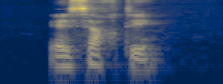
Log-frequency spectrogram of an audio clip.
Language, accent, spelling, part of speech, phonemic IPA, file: French, France, essarter, verb, /e.saʁ.te/, LL-Q150 (fra)-essarter.wav
- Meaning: to clear forest land of trees, bushes, etc.; to assart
